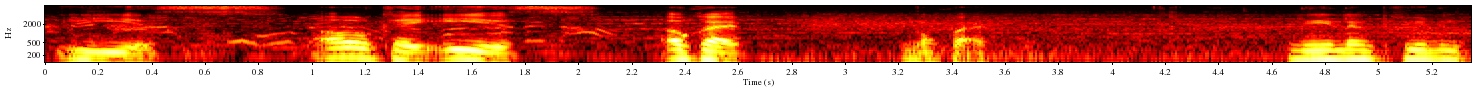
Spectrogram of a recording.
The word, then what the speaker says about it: Ys: Basically the grandfather of action RPGs wise pronounces ease.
